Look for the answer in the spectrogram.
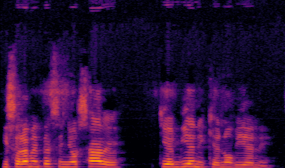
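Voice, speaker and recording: A high-pitched woman preaching with fervor, exhorting her listeners and driving each point home. She punctuates nearly every thought with "amén", and her delivery is that of a passionate sermon streamed to an online congregation. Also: fairly even intonation, normal speed, mellow, muffled recording. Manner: emphatic, punctuates phrases with "amén". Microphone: livestreamed to social media.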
